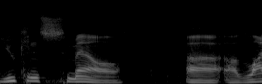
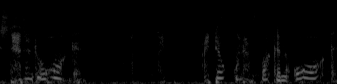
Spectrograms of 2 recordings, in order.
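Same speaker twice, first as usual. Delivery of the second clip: loud indiscreet whisper, higher; 8 dB quieter than usual. Voicing a woman in a parlor trying to whisper discreetly but failing: loud failed whisper. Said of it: "You can hear her whisper".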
